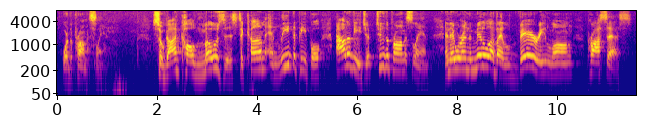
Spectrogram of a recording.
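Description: Male pastor, conversational sermon delivery, unhurried pace. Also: fairly high pitch, rough recording. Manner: conversational, asks the congregation rhetorical questions.

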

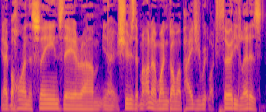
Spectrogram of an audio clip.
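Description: An Australian podcast host chats casually in an interview, rambling in a blokey, matey way. His voice is fairly low, steady, brisk and a little mellow, captured in a dry, studio-quality recording.

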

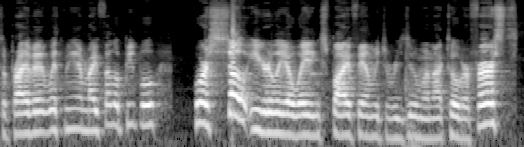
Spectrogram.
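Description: A man's voice: on the high side, bright, forceful tone, clean tone. A man hosting a casual podcast over an online call, joking and rambling with many fillers. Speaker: podcast host. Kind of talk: casual chat. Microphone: online call microphone.

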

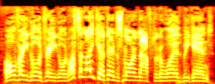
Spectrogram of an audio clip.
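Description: A man's voice: high-pitched, sing-song, quick pace, a bit bright, dry recording, faint music behind. A man with an Irish accent co-hosting a radio show with casual banter. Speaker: radio co-host.

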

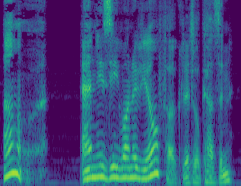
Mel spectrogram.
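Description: A man voicing a curious, probing woman innkeeper in a story, asking in an inquisitive, halting way. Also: a little high, huge pitch swings, darkish tone, dry recording, faint music behind, pitched above the performer's own voice, exaggerated voice.

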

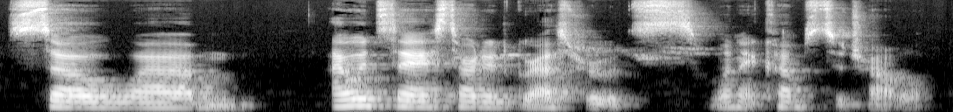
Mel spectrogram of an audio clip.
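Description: A woman from Morocco, a podcast guest, telling her story in a friendly, relaxed way with fillers. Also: on the low side, takes it slowly, creaky. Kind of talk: casual interview chat.

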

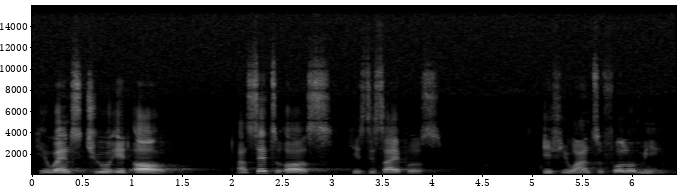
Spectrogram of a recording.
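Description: A man from Cameroon giving a measured, earnest homily as a priest. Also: medium pitch, warm tone, long reverb tail.

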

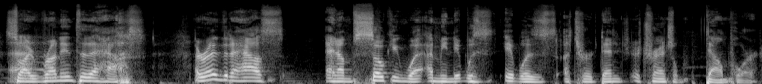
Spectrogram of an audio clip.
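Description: A man's voice: medium pitch, moderate pace, dry recording. Man, podcast co-host, casual storyteller, self-mocking, dry mic. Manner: rambling anecdotes with self-mocking humor. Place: podcast studio.

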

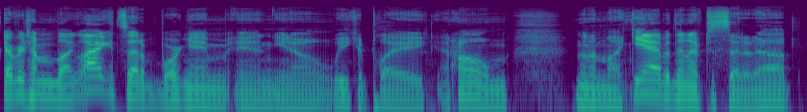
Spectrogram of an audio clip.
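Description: Male podcast co-host, mid-pitched, casual conversational delivery, dry close sound. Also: animated, fast talker, gravelly, a little mellow, no room sound. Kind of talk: casual chat.

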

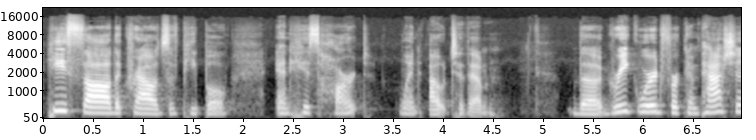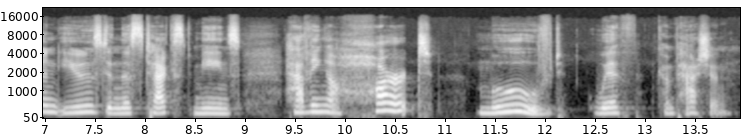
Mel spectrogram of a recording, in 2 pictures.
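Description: A middle-aged woman from Canada with a Canadian accent, a chaplain giving a sermon in a conversational way with warm asides and light laughter. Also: medium pitch, takes it slowly, vocal fry. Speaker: chaplain and preacher.

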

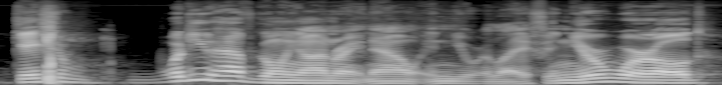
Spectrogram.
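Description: A man's voice: medium pitch, big pitch swings, moderate pace, fairly bright tone. A man co-hosting a podcast, teasing the others in casual banter. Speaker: podcast co-host.

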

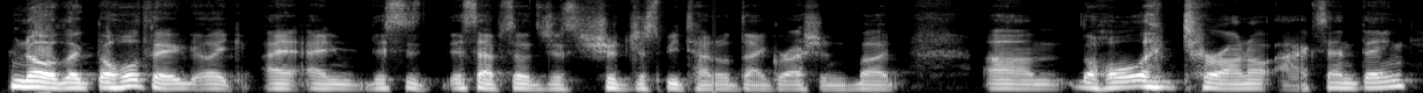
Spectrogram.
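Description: A man's voice: mid-range voice, brisk, a little mellow, no echo. A man co-hosting a sports podcast, joking around in easygoing casual chat. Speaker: podcast co-host. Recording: dry close mic.

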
